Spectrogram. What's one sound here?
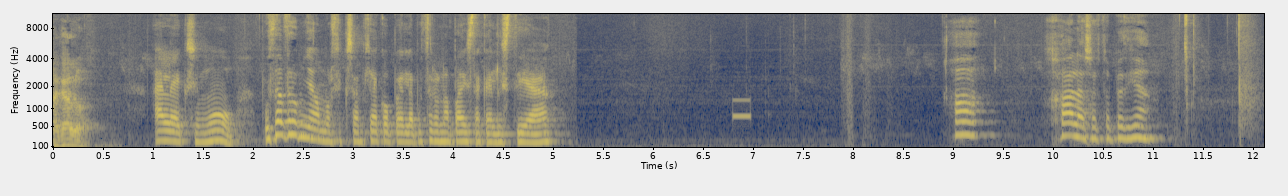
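A woman talks on a phone with animation.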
